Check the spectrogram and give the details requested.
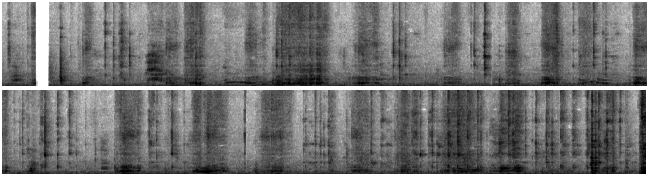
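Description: A person chewing and biting into food at close range, an irregular run of short eating noises.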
